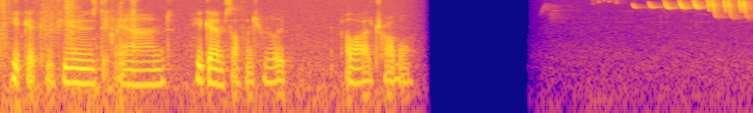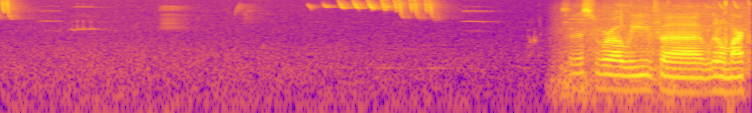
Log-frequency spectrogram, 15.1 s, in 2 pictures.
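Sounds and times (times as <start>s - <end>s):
songbird singing: 5.4s - 15.0s.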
